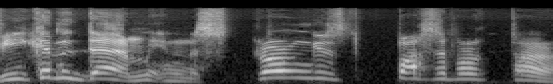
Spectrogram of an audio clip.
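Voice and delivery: very high, robotic, vehement, drawn-out voice. Reading a quoted condemnation aloud as a joke: mock Nazi voice. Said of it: "like a Nazi".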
